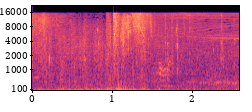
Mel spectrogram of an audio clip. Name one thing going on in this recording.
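A weapon fires in rapid bursts.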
